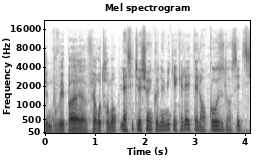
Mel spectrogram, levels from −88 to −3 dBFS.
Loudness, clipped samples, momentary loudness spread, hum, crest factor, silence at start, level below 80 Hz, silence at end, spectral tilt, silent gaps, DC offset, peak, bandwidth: -26 LUFS; under 0.1%; 7 LU; none; 16 dB; 0 s; -44 dBFS; 0 s; -5.5 dB/octave; none; under 0.1%; -10 dBFS; 18 kHz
